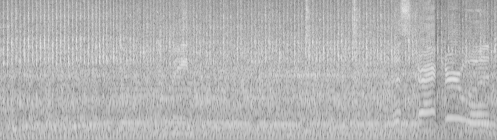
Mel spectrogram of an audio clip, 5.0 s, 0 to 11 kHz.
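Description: An Oliver 770 tractor engine runs steadily and loud throughout, a constant rumbling drone close by while hauling hay, with someone talking over it.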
